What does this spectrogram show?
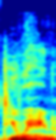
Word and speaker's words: Dwayne: And yes, I'm pronouncing that correctly, the way that he pronounces it, Dwayne.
